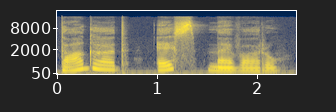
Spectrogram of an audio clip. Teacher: The rhythm is yes, no, yes, yes, no, no.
